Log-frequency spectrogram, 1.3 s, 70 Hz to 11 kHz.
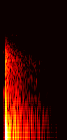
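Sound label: explosion distant; modern warfare 2; amb elements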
